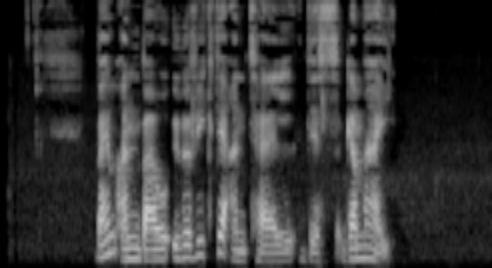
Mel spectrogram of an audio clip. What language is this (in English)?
German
